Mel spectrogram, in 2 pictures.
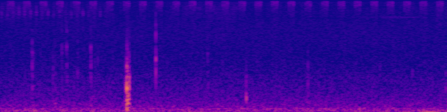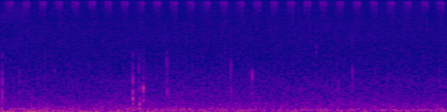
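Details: High, rapidly repeated cricket chirps from tall summer grass, steady throughout, with one sharp knock, scattered patter and a low rumble below.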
